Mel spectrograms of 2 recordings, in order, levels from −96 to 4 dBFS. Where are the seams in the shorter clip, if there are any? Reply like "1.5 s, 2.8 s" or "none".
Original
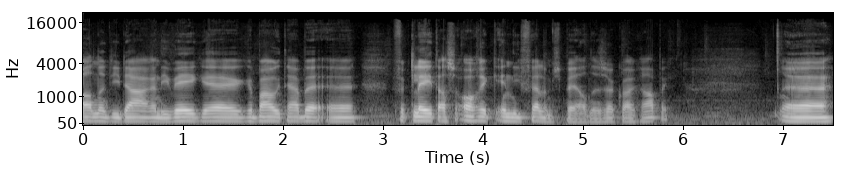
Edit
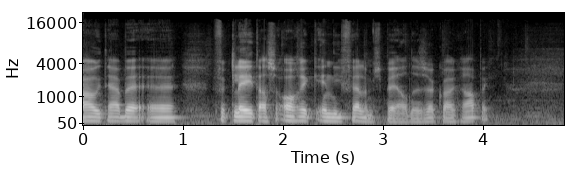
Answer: none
